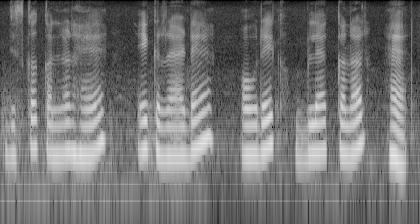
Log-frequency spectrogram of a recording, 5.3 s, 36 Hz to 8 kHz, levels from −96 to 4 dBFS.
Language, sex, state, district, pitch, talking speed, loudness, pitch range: Hindi, female, Uttar Pradesh, Saharanpur, 200 Hz, 125 wpm, -19 LUFS, 190-220 Hz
